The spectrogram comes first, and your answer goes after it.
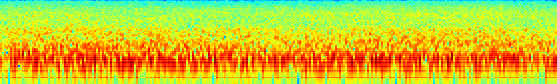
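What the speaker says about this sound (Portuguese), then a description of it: "Outra atração do lugar é a Cachoeira de Curimataí, na Serra de Minas." Curimataí waterfall in Serra de Minas, falling down a marble wall, roars as a steady, dense, loud rush of water, continuous and close with no pauses or voices.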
